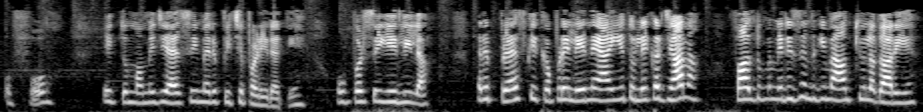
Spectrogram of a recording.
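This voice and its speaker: A woman voicing a modern young newlywed bride who whines and complains in a high tone. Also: expressive, moderate pace, no room sound. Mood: polite, annoyed. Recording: dry, slightly dull recording.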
